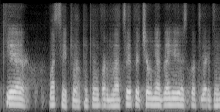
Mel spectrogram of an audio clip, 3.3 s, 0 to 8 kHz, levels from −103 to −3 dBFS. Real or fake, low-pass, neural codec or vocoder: fake; 7.2 kHz; codec, 16 kHz, 0.5 kbps, FreqCodec, smaller model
